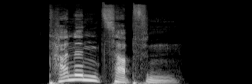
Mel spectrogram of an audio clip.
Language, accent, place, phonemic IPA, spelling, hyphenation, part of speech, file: German, Germany, Berlin, /ˈtanənˌt͡sap͡fn̩/, Tannenzapfen, Tan‧nen‧zap‧fen, noun, De-Tannenzapfen.ogg
- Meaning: fir-cone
